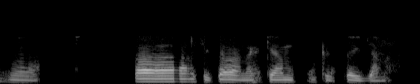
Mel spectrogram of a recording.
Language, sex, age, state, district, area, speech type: Manipuri, male, 30-45, Manipur, Kakching, rural, conversation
